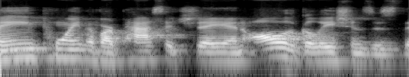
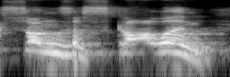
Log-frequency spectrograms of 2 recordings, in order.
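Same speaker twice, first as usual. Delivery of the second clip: slow, high Scottish battle cry as William Wallace; rally the troops in a Scottish accent; 8 semitones higher, 3 dB louder, much slower than usual. Retold or imitated. William Wallace rousing his Scottish army, Scottish accent. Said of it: "the accent stops there".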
